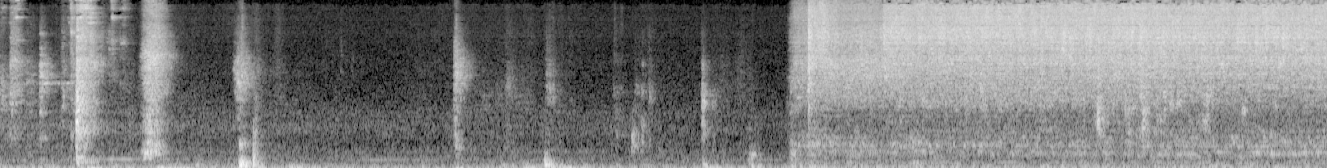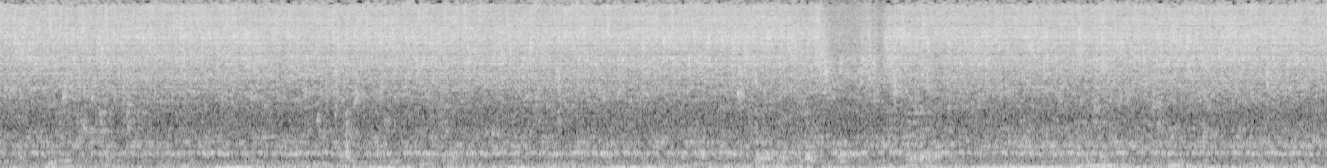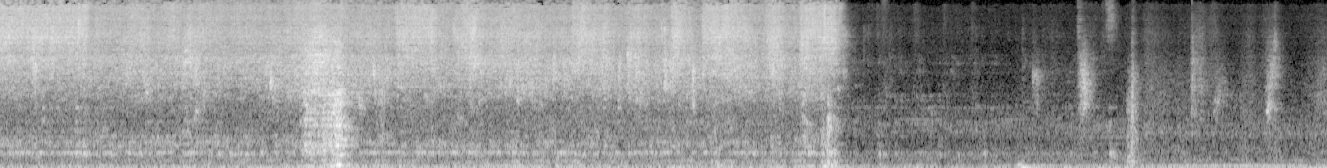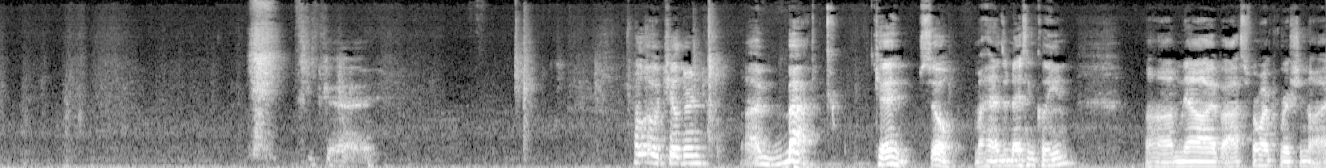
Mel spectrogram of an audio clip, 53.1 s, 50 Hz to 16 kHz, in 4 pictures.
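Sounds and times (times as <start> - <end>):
faucet water running into sink: 7.9 - 35.1.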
